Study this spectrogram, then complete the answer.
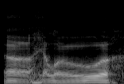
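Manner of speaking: low, soft, leathery hello; attempted Tom Selleck. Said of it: "a Tom Selleck impression".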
